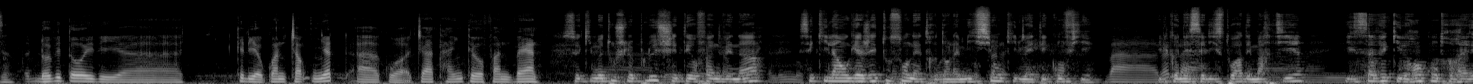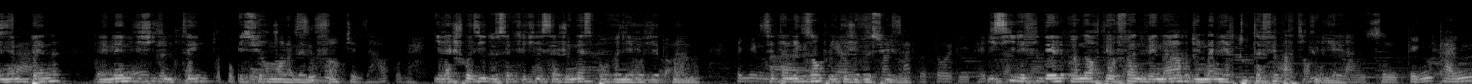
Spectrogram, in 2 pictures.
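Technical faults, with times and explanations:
12.69–29.46 s, adaptive stream at a lower bitrate: at 12.69 s the sound suddenly loses its top end, with nothing above 11.5 kHz, and there is more codec smearing. There's no gap. The player just switched renditions mid-stream when the connection slowed. The character fits a jump from a roughly 96 kbit/s AAC stream down to a low-rate HE-AAC version around 12 kbit/s, and it stays that way to the end.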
